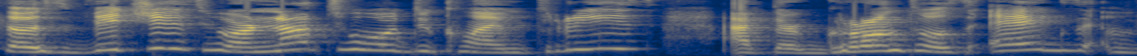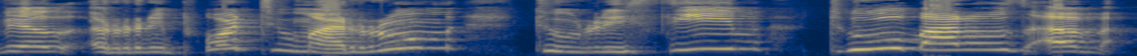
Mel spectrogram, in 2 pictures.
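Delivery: high, loud commanding witch with rolled r's; imperious head witch. A narrator's reading. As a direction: issue orders to your coven, loud and high.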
